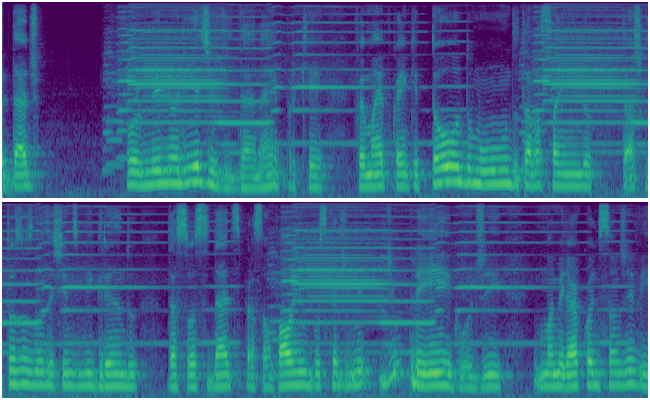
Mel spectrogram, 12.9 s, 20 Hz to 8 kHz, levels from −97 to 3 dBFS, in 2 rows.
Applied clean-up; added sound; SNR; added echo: none; Harmonica; 10 dB; none.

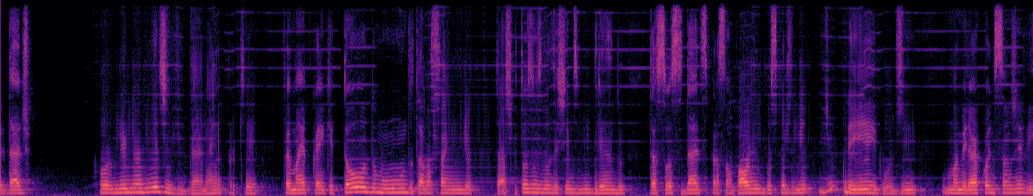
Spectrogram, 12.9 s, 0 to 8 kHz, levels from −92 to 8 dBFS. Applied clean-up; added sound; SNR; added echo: neural separator model SepFormer DNS4.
